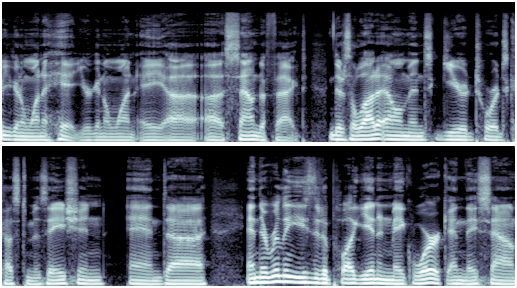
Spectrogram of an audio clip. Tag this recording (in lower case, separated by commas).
speech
